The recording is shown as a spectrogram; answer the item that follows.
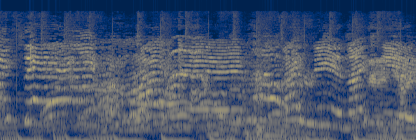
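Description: Children shouting and laughing excitedly over music with a steady beat.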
